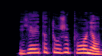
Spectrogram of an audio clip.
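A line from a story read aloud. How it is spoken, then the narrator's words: Curt mutter. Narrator (Russian): буркнул Видок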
